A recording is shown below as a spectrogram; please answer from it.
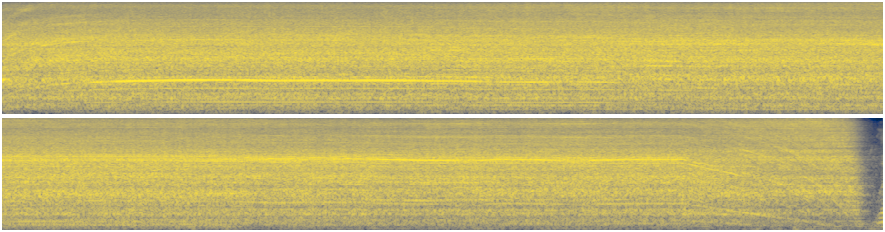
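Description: A circular saw makes a plunge cut into wood, a loud steady high whine held throughout, its pitch sagging slightly under load before the blade spins down and stops at the very end.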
